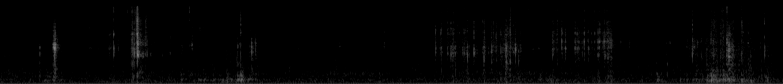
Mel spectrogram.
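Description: A utility knife scores a grid of cubes into a red, solid, dry bar of soap held in the hand, and fingers press the scored surface so the pieces crunch. A few sharp, bright snaps stand out early, followed by quieter, irregular runs of dry crackling and crunching. The sounds are short and crisp with no ring.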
